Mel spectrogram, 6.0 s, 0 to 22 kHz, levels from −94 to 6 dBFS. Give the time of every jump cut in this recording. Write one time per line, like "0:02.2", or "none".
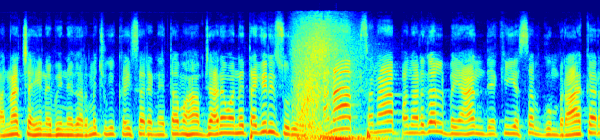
0:03.1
